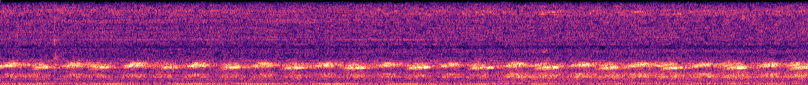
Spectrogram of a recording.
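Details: Frogs gathered at a house in Korea during rain, producing quick, evenly spaced croaking pulses several times a second within an overlapping chorus, over a continuous low drone.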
